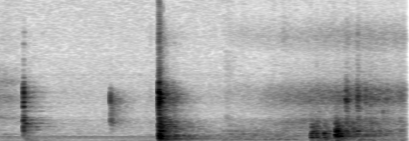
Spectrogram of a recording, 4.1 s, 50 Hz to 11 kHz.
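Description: An English 8-ball pool shot: a cue tip clicks against the cue ball, a lighter ball-on-ball click follows about a second later, and then comes a sharp, loud knock that fades away.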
